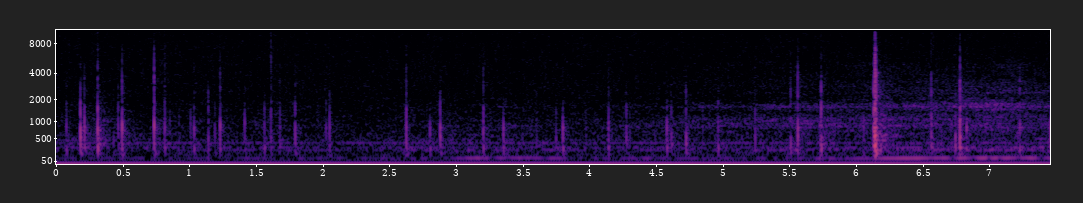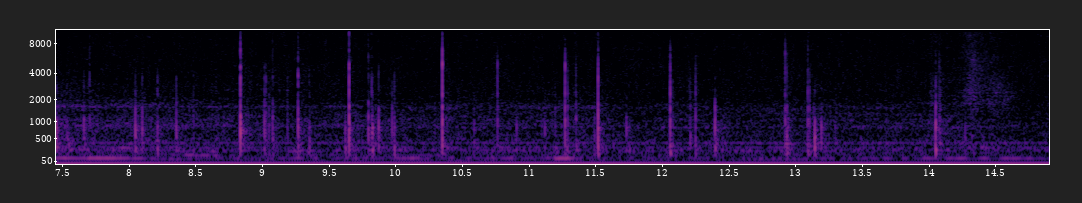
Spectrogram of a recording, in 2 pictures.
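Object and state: Glass tablet screen tapped with nails.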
